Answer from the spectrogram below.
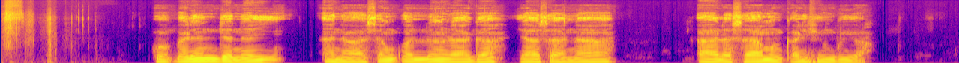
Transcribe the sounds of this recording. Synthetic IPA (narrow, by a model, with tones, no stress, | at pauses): kʷʼoː˨kʼɐ˦ɽɪ˦nda˨na˦ji˦ | ʔa˨na˨waː˨sɐ˦ŋkʷʼɐ˦lːʊ˦nɽaː˦ɡaː˦jaː˦saː˨na˦ | kʼaː˦ɽa˨saː˦mʊ˨ŋkʼɐ˦ɽɸɪ˦ŋɡʷʊ˦jwaː˨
